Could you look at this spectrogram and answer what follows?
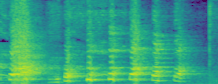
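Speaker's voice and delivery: high-pitched hysterical cackle; hysterical laughter. Acted. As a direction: laugh uncontrollably, rolling about. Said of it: "The cheetah starts laughing hysterically".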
